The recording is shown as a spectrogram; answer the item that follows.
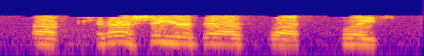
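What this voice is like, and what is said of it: Authoritative, commanding tone. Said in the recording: “in a authoritative voice”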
